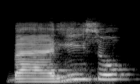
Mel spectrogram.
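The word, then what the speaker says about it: باريس: Barry is wrong, Brother Mujahid. Try again. Remember, there's no P's in the Arabic language.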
